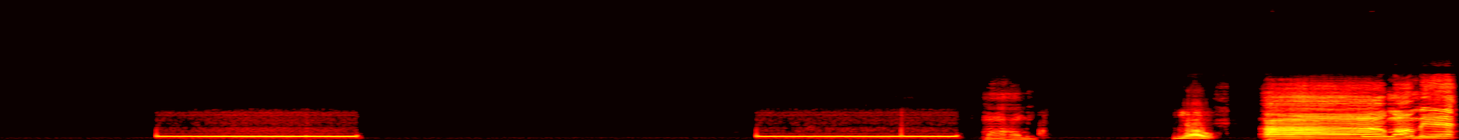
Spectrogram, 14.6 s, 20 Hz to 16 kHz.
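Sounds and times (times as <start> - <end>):
telephone ringing tone: 1.6 - 3.6, 7.6 - 9.6
speech: 9.9 - 10.6, 11.7 - 14.5.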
